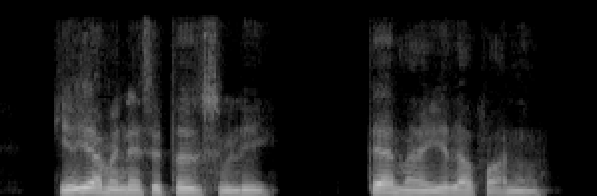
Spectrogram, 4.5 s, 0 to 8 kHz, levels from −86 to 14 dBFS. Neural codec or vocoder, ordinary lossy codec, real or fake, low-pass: codec, 16 kHz, 1.1 kbps, Voila-Tokenizer; MP3, 64 kbps; fake; 7.2 kHz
